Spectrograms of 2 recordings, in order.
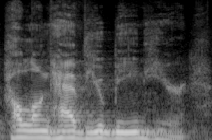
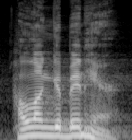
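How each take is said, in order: First: The word 'have' is fully pronounced. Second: The word 'have' is dropped entirely. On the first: This is the form written in textbooks. "a gente fica aprendendo o que está escrito no livro" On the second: This is how people normally say it in conversation. "People will say"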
